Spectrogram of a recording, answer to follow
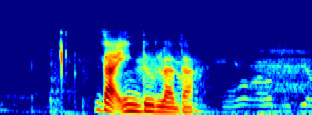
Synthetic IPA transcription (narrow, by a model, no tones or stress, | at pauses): d̪aʔind̪ulad̪a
